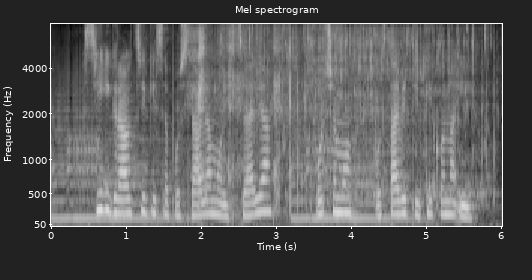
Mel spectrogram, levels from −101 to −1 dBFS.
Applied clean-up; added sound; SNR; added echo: none; Hiss + Musical instrument; 9 dB; none.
